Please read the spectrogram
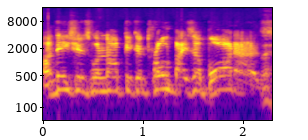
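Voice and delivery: put-on angry German accent. Showing a joke that mocks two German accents: angry German accent.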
